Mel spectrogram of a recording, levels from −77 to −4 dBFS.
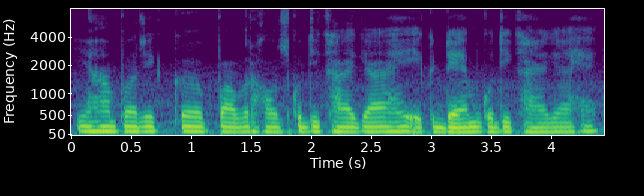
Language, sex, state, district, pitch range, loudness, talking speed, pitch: Hindi, male, Himachal Pradesh, Shimla, 105-115 Hz, -17 LUFS, 200 wpm, 110 Hz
